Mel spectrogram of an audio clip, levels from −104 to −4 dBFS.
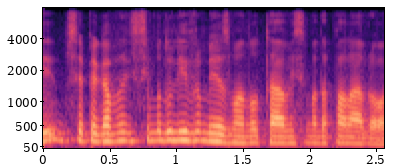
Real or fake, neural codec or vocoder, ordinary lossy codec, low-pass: real; none; none; 7.2 kHz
